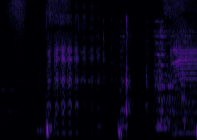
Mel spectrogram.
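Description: Sheep in a video game bleat a few times in short, nasal calls close by, with quiet gaps between.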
